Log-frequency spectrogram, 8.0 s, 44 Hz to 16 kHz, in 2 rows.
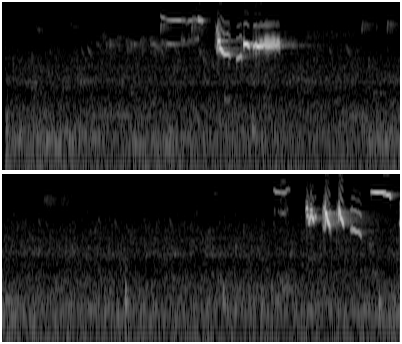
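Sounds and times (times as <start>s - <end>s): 
European robin Erithacus rubecula singing high twittering notes and thin whistles: 0.3s - 4.9s, 6.0s - 7.9s.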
